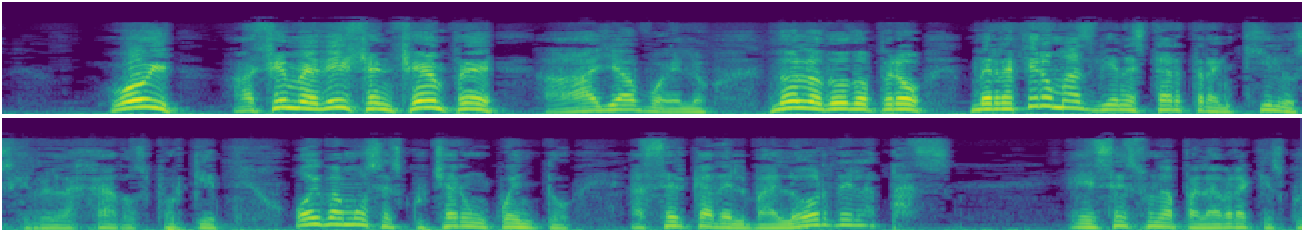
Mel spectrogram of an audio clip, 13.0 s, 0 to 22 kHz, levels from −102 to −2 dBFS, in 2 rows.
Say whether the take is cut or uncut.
cut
